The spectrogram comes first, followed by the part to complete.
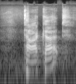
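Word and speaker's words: תחת: Our word under is takat. The accent right there.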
